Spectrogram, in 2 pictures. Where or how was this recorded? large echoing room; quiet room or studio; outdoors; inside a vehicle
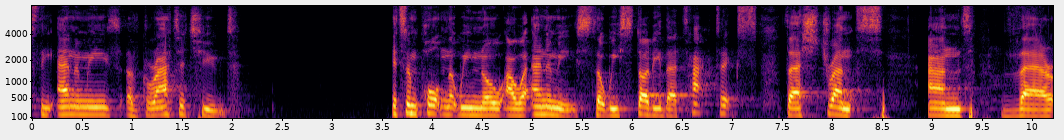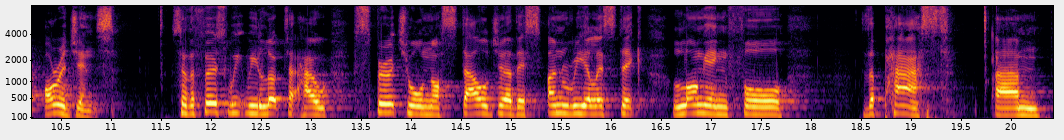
large echoing room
